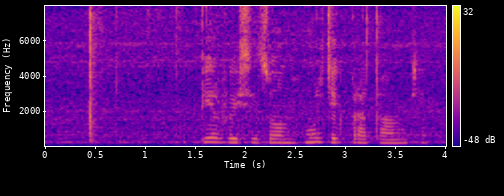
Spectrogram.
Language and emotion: Russian, neutral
